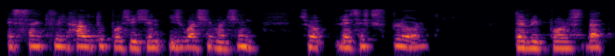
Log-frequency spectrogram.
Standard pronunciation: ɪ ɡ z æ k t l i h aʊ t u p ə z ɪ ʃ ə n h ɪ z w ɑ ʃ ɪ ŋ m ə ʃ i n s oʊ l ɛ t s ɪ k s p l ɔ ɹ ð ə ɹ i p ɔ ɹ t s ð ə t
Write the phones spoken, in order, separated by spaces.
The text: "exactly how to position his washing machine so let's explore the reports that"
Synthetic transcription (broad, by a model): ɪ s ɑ k t l i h aʊ t u p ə s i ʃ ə n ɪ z w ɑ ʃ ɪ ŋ m ə ʃ i n s oʊ l ɛ t s ɪ k s p l ɔ ɹ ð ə ɹ i p ɔ ɹ t s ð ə t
